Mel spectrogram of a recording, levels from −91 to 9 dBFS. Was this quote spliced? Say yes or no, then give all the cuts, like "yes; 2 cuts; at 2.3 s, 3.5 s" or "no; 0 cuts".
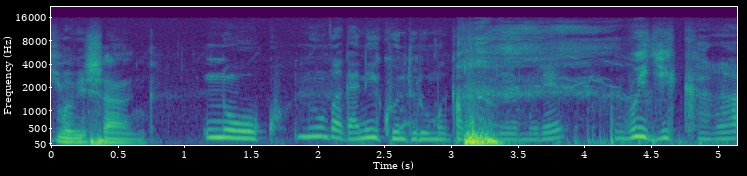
no; 0 cuts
